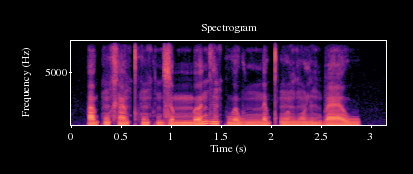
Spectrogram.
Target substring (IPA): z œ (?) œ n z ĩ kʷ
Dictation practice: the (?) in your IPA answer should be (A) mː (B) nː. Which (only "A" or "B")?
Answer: A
